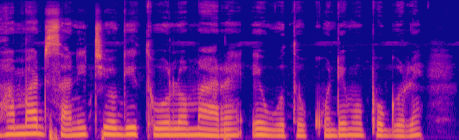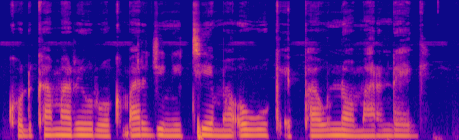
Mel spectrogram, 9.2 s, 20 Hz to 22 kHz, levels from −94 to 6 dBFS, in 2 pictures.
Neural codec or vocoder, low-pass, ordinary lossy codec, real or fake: none; none; none; real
